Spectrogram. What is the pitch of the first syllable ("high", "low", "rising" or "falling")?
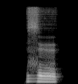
low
